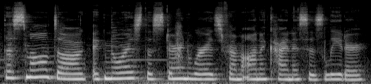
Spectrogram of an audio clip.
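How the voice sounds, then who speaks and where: A woman's voice: fairly high pitch, normal speed. A woman reading scripted narration for a romance story, with guitar music behind her.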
